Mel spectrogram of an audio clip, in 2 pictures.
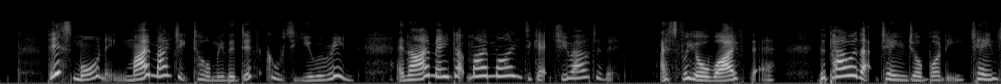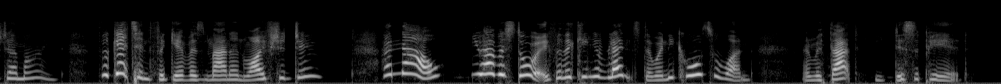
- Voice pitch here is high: Yes, very high, 265 Hz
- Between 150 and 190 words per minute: No, average, 200 wpm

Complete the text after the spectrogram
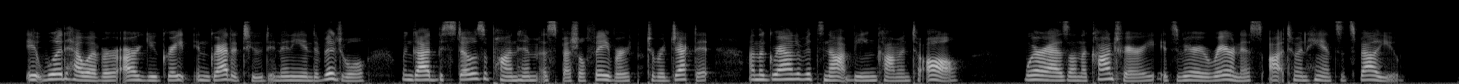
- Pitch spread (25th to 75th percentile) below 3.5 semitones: Yes, average, 3.1 semitones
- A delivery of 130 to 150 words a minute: No, average, 175 wpm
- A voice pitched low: No, high, 190 Hz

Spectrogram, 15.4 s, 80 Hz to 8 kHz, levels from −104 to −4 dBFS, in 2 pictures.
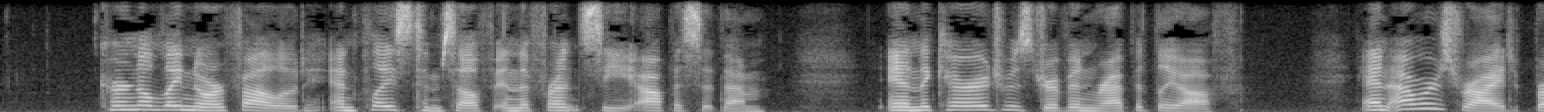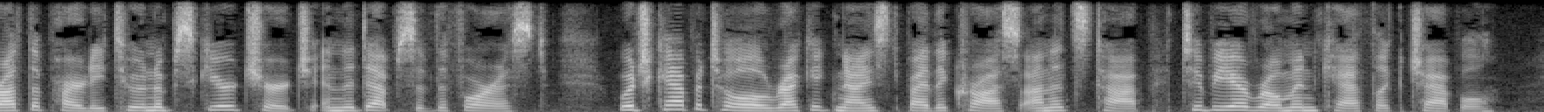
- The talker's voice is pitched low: No, high, 215 Hz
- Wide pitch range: No, average, 4.4 semitones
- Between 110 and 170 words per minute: No, average, 200 wpm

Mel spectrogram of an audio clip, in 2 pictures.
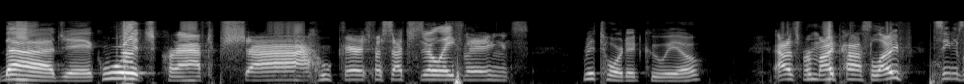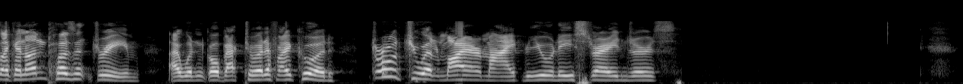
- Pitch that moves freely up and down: No, average, 2.9 semitones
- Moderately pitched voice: No, high, 210 Hz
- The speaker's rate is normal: No, slow, 120 wpm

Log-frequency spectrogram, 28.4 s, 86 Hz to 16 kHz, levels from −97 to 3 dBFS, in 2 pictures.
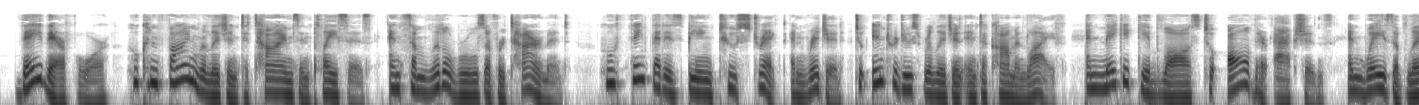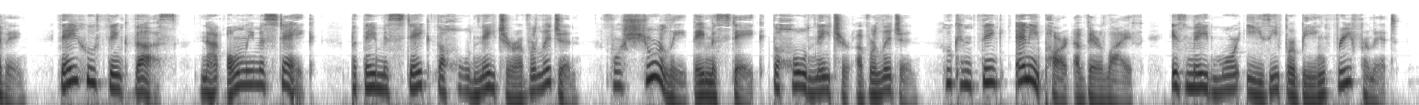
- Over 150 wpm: Yes, average, 180 wpm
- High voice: No, medium, 160 Hz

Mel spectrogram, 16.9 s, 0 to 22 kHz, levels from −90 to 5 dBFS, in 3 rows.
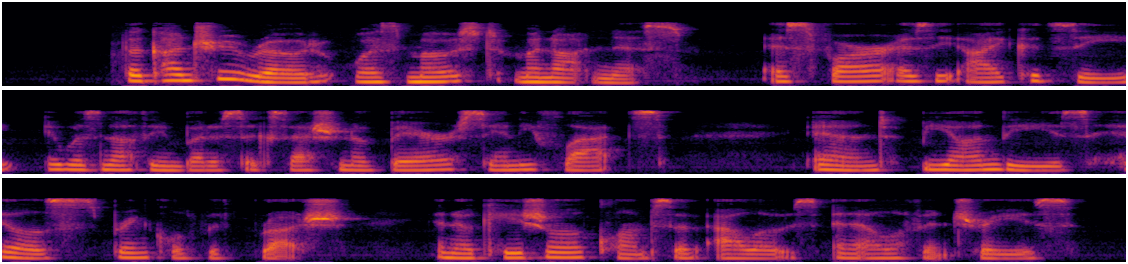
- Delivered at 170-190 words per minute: No, slow, 135 wpm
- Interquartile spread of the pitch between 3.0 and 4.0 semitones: No, narrow, 2.6 semitones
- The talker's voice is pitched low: No, high, 215 Hz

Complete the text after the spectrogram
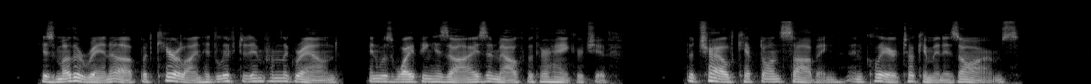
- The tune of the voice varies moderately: Yes, average, 4.0 semitones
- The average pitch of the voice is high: No, low, 120 Hz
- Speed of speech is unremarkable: Yes, average, 185 wpm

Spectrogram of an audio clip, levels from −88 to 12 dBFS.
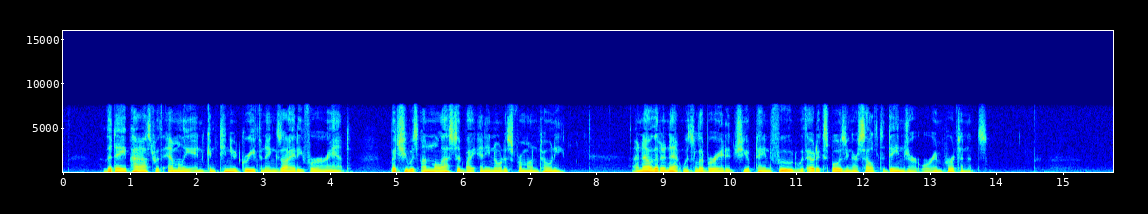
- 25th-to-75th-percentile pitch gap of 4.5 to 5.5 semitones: No, average, 3.2 semitones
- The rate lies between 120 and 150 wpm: Yes, average, 145 wpm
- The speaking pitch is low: Yes, low, 115 Hz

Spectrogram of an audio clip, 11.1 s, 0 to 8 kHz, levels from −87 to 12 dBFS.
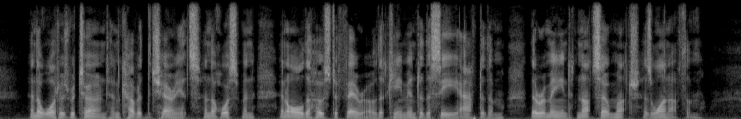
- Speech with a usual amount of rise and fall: No, narrow, 1.9 semitones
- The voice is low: Yes, low, 105 Hz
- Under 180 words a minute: No, average, 185 wpm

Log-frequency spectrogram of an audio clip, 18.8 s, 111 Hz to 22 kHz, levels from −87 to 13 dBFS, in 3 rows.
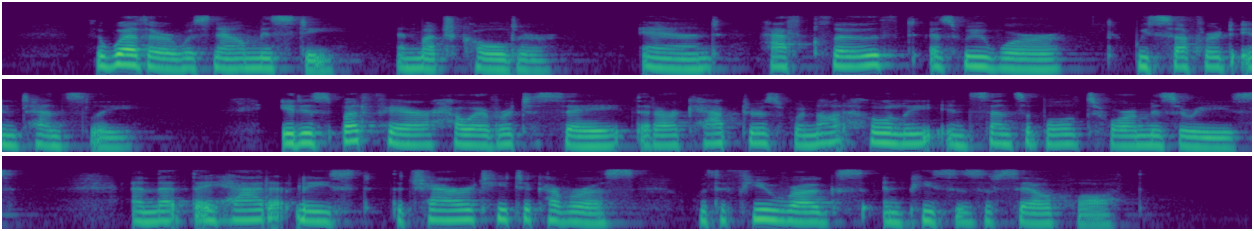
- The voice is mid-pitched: No, high, 195 Hz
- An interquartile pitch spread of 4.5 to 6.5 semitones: No, average, 2.8 semitones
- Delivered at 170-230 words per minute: Yes, average, 175 wpm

